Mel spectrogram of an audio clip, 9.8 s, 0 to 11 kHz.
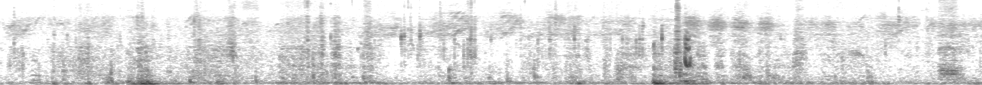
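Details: Seven-day-old Pungsan dog puppies, born June 14 and raised by their mother Iseul, making soft piglet-like grunts and brief squeaks amid shuffling and rustling, with a few louder thumps near the start and middle.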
